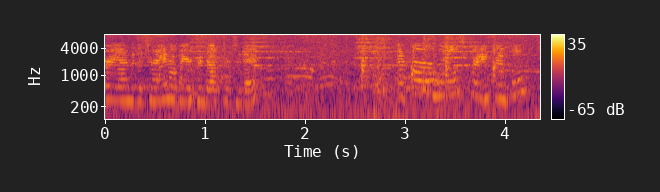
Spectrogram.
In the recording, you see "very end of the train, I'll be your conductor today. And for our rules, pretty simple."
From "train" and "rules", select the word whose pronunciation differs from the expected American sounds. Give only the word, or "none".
none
